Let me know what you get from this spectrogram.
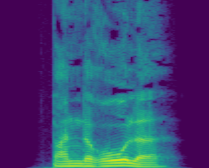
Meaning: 1. label 2. revenue stamp, excise stamp
- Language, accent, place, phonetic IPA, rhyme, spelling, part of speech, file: German, Germany, Berlin, [bandəˈʁoːlə], -oːlə, Banderole, noun, De-Banderole.ogg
